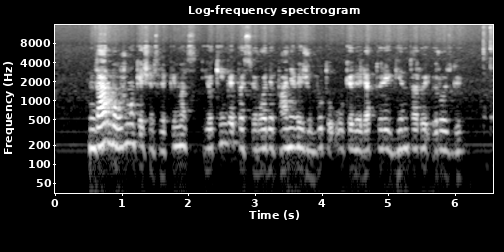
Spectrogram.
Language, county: Lithuanian, Klaipėda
